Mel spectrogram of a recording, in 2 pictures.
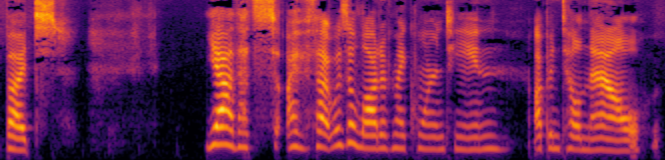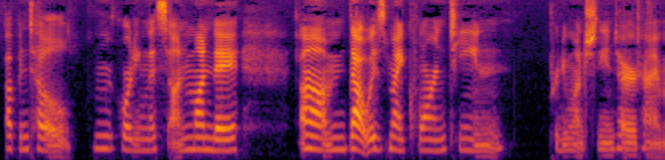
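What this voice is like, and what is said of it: Flat, monotone, tired voice. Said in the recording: “I sound really monotoned right now, but I'm just like, I was out in the sun all day swimming, so I am kind of exhausted”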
